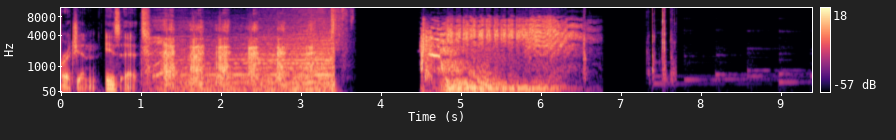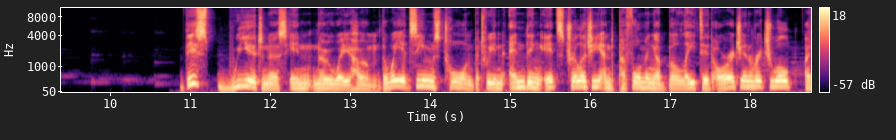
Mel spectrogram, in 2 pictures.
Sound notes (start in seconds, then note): 1.0 clip - GREEN GOBLIN laughs maniacally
